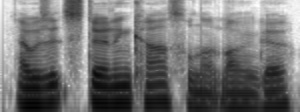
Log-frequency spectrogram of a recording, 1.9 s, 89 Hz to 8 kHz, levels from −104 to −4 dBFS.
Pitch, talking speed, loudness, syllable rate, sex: 115 Hz, 255 wpm, -15 LUFS, 6.8 syllables/s, male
